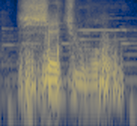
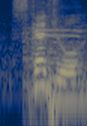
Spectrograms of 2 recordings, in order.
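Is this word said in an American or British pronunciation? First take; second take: British; American. First: It is said with a British pronunciation. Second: It is said with an American pronunciation. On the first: "is pronounced schedule in the U K" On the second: "is pronounced schedule in America"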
